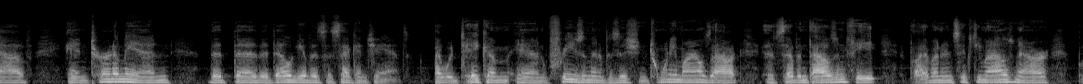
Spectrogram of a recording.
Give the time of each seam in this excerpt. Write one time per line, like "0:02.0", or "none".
0:04.1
